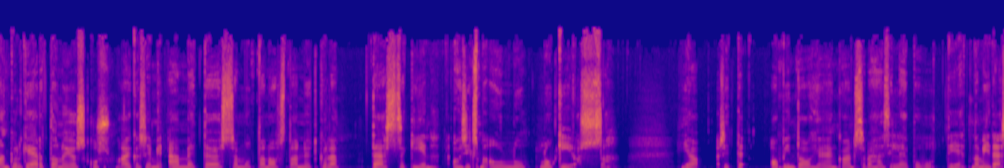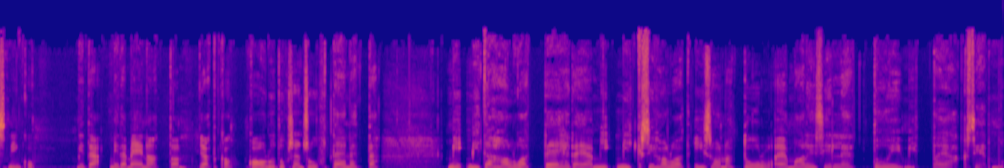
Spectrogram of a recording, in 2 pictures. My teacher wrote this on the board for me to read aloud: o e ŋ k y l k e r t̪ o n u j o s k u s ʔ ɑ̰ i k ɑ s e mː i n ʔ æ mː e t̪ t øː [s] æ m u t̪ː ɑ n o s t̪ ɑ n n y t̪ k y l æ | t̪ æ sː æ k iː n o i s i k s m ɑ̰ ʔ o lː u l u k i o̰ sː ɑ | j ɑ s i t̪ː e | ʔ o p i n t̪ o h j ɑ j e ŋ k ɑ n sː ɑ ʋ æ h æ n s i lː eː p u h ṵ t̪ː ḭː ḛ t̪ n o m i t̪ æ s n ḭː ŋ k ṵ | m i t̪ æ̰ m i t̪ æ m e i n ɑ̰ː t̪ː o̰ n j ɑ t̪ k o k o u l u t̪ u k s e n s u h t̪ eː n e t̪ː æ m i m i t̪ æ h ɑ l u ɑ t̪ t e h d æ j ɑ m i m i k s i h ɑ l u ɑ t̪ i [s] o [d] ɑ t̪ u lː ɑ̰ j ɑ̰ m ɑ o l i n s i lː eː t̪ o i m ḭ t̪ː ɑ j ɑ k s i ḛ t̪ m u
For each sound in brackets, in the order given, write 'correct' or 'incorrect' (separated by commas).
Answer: incorrect, correct, incorrect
